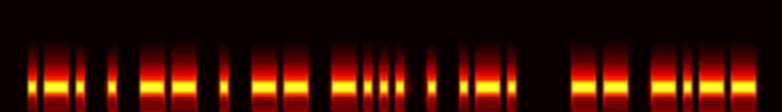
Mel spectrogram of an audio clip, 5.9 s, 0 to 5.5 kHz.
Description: Morse code, heard as a keyed tone, about 20 wpm, 600 Hz. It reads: REMEMBER MY
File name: cw-books / winnie-the-pooh / winnie-20wpm-page-0037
